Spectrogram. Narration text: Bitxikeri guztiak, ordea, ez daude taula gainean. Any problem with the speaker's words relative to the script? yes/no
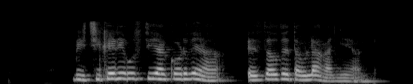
no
